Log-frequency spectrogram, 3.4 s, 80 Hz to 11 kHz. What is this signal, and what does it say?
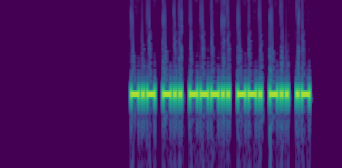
Morse code, heard as a keyed tone, about 48 wpm, 700 Hz. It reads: KD8GDA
